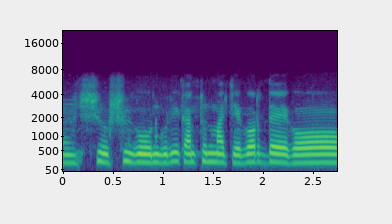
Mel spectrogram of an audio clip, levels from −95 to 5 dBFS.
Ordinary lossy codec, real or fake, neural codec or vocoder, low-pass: Opus, 32 kbps; real; none; 7.2 kHz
